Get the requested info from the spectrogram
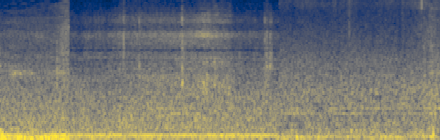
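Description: Low wind rumble on the microphone with a steady low hum that cuts off abruptly a little under three seconds in.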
